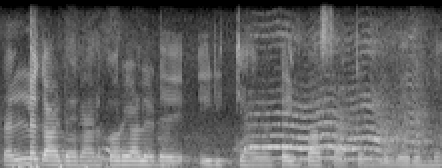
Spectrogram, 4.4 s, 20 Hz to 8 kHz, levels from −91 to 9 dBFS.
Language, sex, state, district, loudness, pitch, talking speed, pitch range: Malayalam, female, Kerala, Kasaragod, -17 LUFS, 210 Hz, 135 wpm, 200-260 Hz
